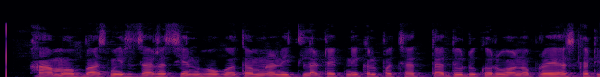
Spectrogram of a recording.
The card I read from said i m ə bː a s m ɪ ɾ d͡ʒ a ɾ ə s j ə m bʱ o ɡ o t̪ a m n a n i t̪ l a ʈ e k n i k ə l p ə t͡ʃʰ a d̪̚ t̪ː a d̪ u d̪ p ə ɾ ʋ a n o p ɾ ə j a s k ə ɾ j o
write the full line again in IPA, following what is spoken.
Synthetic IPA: a m ə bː a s m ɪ ɾ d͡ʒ a ɾ ə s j ə n bʱ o ɡ o t̪ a m n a n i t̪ l a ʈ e k n i k ə l p ə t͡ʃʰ a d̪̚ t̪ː a d̪ u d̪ k ə ɾ ʋ a n o p ɾ ə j a s k ə ɾ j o

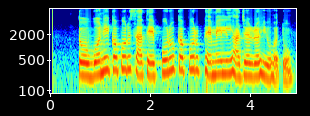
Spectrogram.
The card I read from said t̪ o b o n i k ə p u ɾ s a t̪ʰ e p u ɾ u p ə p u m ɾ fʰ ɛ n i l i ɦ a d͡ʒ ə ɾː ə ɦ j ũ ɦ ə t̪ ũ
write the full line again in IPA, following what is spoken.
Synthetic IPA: t̪ o b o n i k ə p u ɾ s a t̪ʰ e p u ɾ u k ə p u ɾ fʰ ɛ m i l i ɦ a d͡ʒ ə ɾː ə ɦ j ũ ɦ ə t̪ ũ

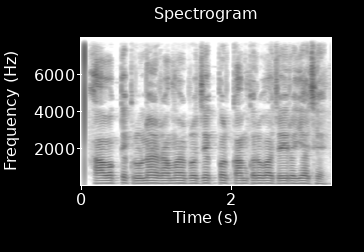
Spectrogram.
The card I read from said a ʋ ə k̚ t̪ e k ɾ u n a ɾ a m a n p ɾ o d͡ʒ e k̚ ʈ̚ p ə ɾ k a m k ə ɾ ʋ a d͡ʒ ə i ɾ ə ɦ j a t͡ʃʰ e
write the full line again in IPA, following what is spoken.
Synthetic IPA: a ʋ ə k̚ t̪ e k ɾ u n a ɾ a m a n p ɾ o d͡ʒ e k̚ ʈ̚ p ə ɾ k a m k ə ɾ ʋ a d͡ʒ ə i ɾ ə ɦ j a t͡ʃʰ e

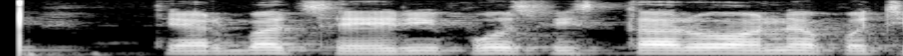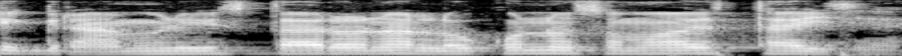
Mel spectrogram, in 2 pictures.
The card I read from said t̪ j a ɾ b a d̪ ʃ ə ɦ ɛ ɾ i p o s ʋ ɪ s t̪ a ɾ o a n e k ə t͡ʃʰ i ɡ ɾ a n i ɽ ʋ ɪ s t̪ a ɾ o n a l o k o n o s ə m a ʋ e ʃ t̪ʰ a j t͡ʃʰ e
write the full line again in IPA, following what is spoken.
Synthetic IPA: t̪ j a ɾ b a d̪ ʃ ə ɦ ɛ ɾ i p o s ʋ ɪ s t̪ a ɾ o ə n e p ə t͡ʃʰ i ɡ ɾ a m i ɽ ʋ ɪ s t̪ a ɾ o n a l o k o n o s ə m a ʋ e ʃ t̪ʰ a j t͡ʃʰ e

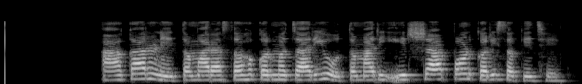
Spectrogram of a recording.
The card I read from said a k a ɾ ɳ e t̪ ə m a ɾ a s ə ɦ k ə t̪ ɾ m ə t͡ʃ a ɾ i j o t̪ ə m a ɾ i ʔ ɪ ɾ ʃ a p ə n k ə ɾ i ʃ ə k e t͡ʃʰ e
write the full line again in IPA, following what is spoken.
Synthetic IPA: a k a ɾ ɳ e t̪ ə m a ɾ a s ə ɦ k ə ɾ m ə t͡ʃ a ɾ i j o t̪ ə m a ɾ i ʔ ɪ ɾ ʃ a p ə ɳ k ə ɾ i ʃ ə k e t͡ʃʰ e

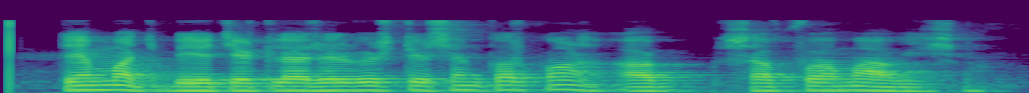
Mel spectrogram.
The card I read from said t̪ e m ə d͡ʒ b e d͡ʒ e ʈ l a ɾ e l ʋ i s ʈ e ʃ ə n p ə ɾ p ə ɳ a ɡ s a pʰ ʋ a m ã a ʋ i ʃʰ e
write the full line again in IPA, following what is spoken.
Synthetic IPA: t̪ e m ə d͡ʒ b e d͡ʒ e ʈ l a ɾ e l ʋ e s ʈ e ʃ ə n p ə ɾ p ə ɳ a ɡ s a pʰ ʋ a m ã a ʋ i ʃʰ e

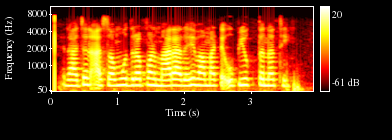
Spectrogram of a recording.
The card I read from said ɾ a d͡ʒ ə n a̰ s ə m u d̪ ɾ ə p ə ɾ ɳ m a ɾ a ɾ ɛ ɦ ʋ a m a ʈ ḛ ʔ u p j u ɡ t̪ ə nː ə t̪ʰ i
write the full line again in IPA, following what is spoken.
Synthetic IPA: ɾ a d͡ʒ ə n a̰ s ə m u d̪ ɾ ə p ə ɳ m a ɾ a ɾ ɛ ɦ ʋ a m a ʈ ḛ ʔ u p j u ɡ t̪ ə n ə t̪ʰ i

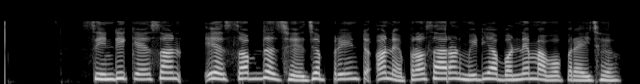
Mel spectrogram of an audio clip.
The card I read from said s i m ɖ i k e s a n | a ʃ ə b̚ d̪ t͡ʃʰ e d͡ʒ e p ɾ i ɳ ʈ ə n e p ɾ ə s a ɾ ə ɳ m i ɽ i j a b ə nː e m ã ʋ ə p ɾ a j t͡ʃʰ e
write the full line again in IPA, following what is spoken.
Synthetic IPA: s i ɳ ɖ i k e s ə n | e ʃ ə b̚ d̪ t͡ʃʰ e d͡ʒ e p ɾ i ɳ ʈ ə n e p ɾ ə s a ɾ ə ɳ m i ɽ i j a b ə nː e m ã ʋ ə p ɾ a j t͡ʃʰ e

